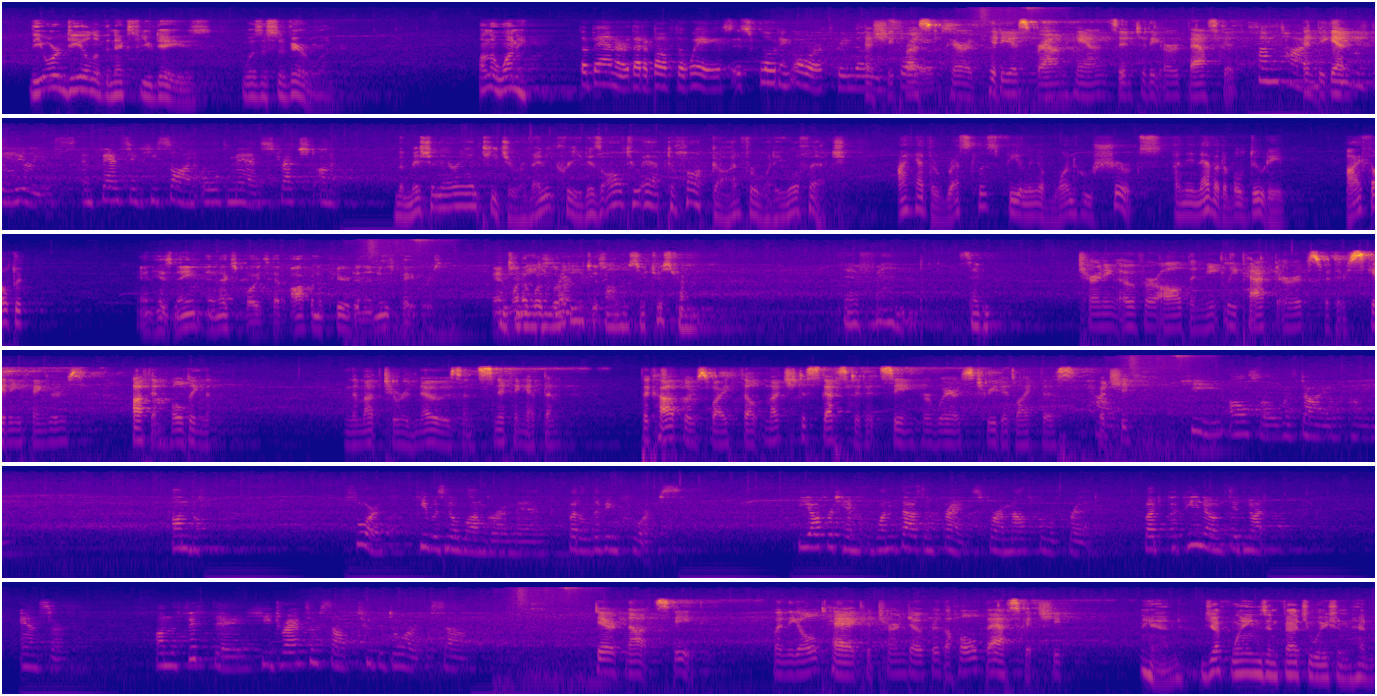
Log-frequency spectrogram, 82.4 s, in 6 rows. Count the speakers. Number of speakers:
eight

